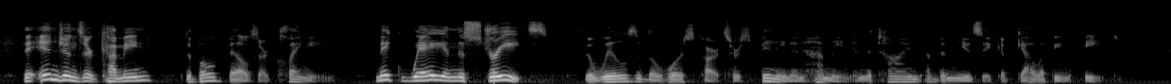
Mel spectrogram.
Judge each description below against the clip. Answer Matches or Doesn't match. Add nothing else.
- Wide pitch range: Matches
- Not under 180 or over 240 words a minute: Doesn't match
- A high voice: Doesn't match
